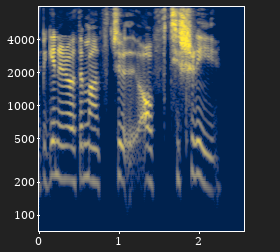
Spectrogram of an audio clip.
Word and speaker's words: Tishri: Then you need to postpone the beginning of the month of Tishri. Right. And the medieval pronunciation, by the way, is not Tishrei, it's Tishri.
